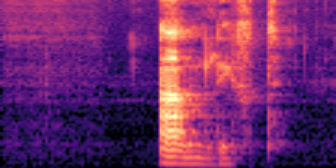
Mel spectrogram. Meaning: second/third-person singular dependent-clause present indicative of aanliggen
- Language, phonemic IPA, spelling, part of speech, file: Dutch, /ˈanlɪxt/, aanligt, verb, Nl-aanligt.ogg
